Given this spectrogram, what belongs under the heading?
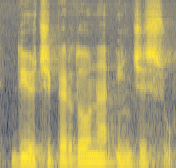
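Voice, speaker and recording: A man preaching and teaching from scripture, animated and rising sharply in pitch for emphasis. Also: moderate pace. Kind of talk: sermon. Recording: long hall reverb.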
